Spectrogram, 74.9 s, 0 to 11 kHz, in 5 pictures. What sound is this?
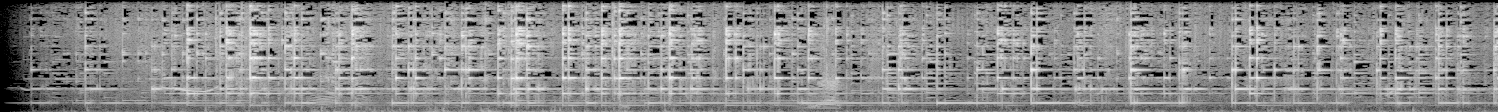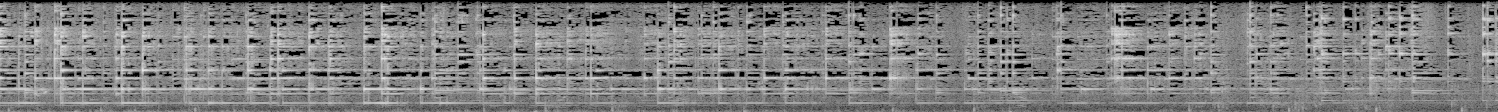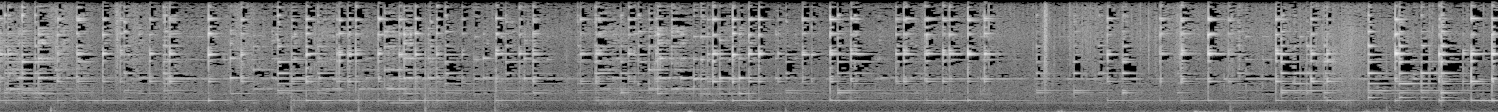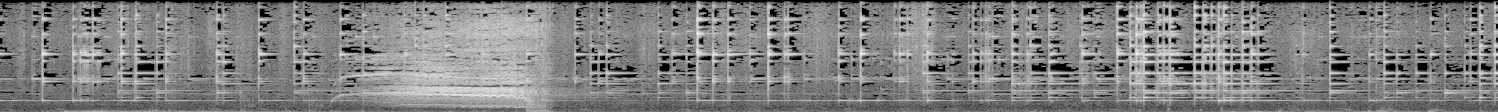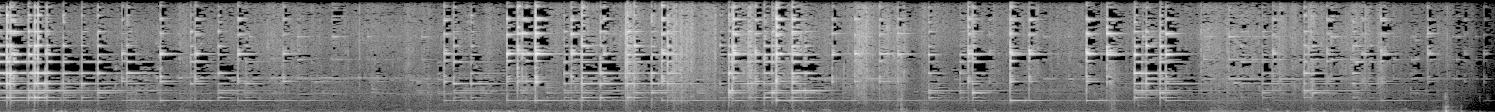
horse's bell
This sound is recorded in the Altai mountains in the parking lot of horses. On the neck of horse bells. It helps to find them.
Used 2-ch surround. Naturally reverberation and delay from mountains!
field-recording, horses, mountains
